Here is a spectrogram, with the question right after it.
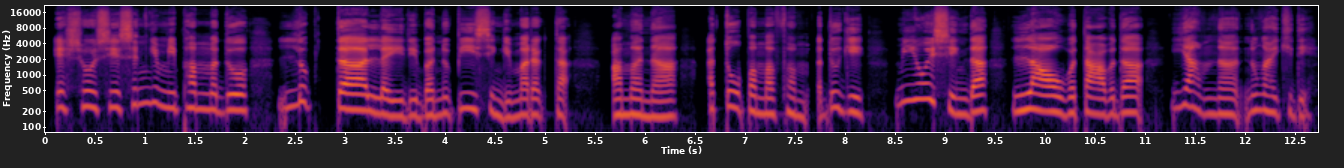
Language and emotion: Manipuri, disgusted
